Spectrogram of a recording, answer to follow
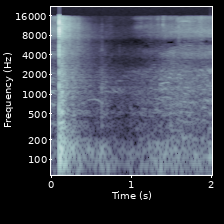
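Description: An aerial firework shell bursting: one sharp, loud boom just after the start, dying away within about half a second.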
